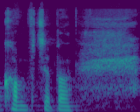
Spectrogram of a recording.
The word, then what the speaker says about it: comfortable: because I feel more comfortable. And you had to dress more formally, Concha, formally, for a lot of years. Yeah. Be careful of the pronunciation of comfortable. That's sometimes Uh-huh. mispronounced as well.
